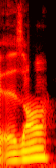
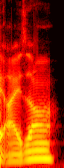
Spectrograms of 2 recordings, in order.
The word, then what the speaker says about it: IzAw: I personally say Izaw. Okay. A lot of people say Izaw.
